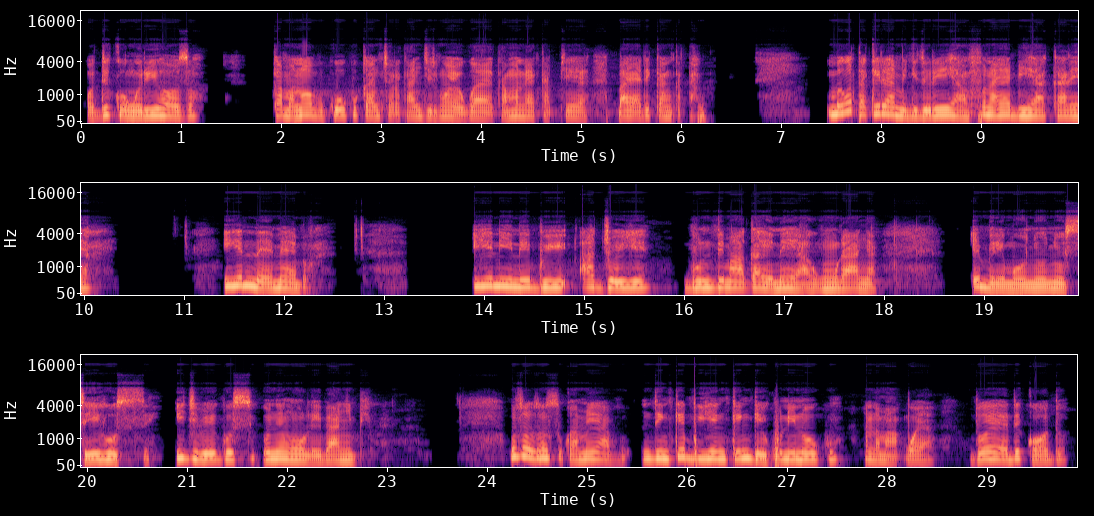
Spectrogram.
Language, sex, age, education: Igbo, female, 15-29, tertiary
